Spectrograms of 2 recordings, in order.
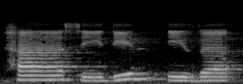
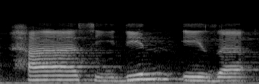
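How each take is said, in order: No difference in how they are said.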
